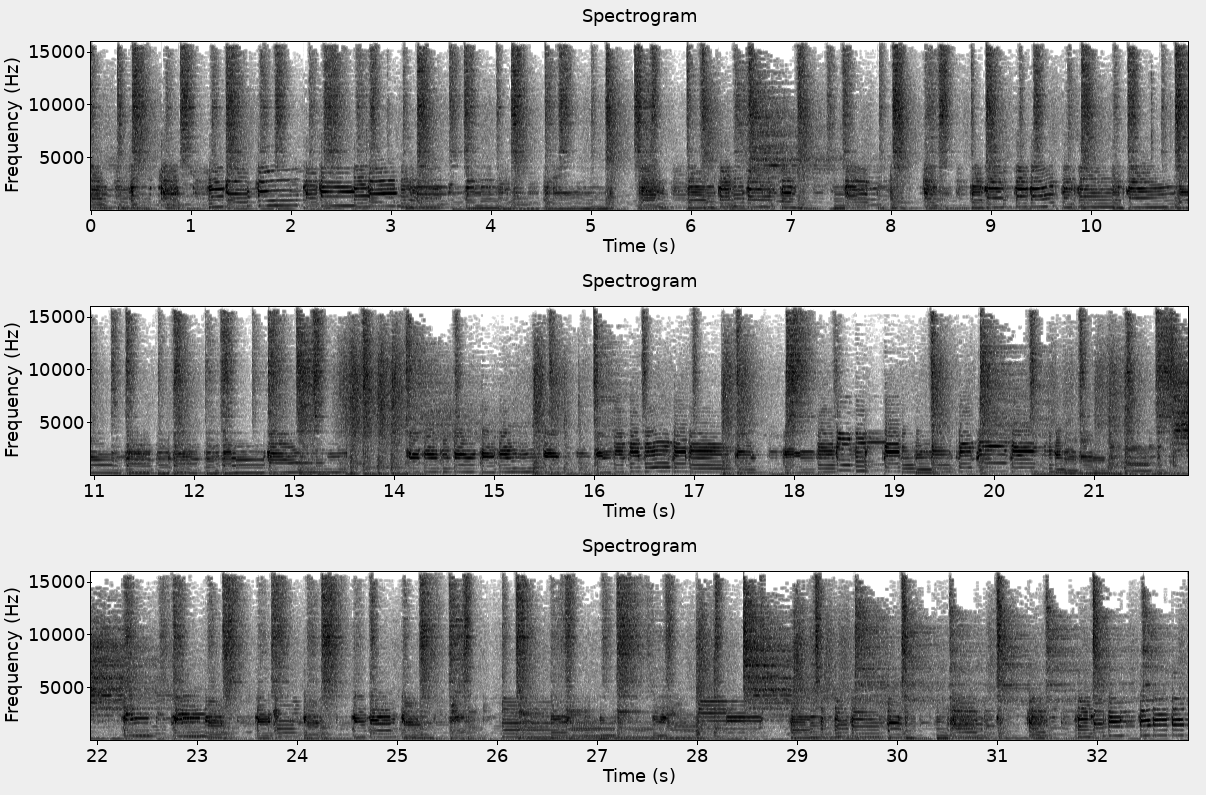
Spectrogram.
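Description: Live blues trio playing an up-tempo blues instrumental: a Gibson Les Paul goldtop electric guitar carries the lead melody with string bends, over an electric bass and a drum kit. The bass drops out briefly a couple of times around the middle.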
